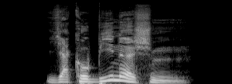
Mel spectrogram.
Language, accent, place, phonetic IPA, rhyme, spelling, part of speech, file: German, Germany, Berlin, [jakoˈbiːnɪʃm̩], -iːnɪʃm̩, jakobinischem, adjective, De-jakobinischem.ogg
- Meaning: strong dative masculine/neuter singular of jakobinisch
